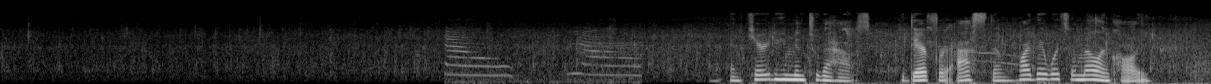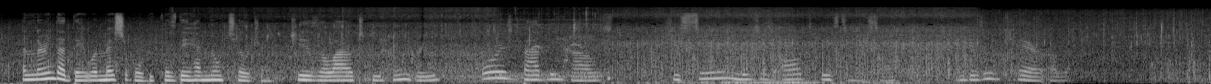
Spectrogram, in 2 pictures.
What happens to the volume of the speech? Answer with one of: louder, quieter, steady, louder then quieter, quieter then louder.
quieter.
